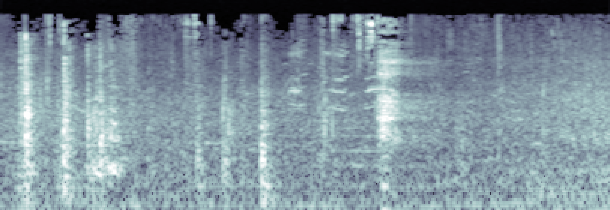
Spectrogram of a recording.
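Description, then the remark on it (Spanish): Keys jingle and click in the lock of a home's door, followed by the door being pushed open: a quick series of sharp metallic rattles and knocks, with a louder scrape near the middle and quiet room tone. “Asher saca sus llaves y abre la vivienda”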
